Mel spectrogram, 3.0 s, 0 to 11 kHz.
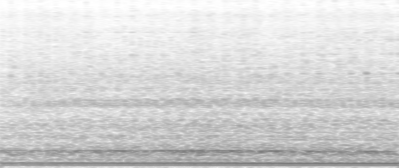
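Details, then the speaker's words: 1948 Ford 8N tractor pulling uphill in third gear at part throttle, with oil pressure reasonable. Steady low drone with an even beat and no knocking or stumbling. Normal running. "see if it'll pull it in third yeah no worries at all power oil pressure is reasonable"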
